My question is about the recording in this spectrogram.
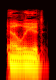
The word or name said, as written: Elliot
